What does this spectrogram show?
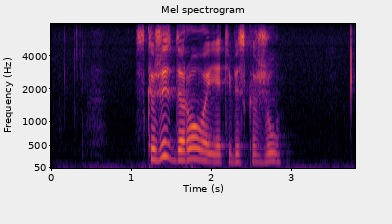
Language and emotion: Russian, neutral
